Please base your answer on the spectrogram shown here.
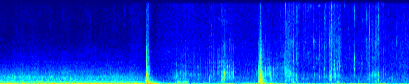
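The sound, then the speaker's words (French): Footsteps crunch at an irregular pace as someone walks along an outdoor forest path, following a few seconds of steady low rumble at the start. “Voilà, là nous sommes sur le chemin de la forêt qui mène à la place préférée où elle aimait bien se promener maman parce qu'elle avait vu sur le village, elle a vu sur la forêt qu'elle adorait.”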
